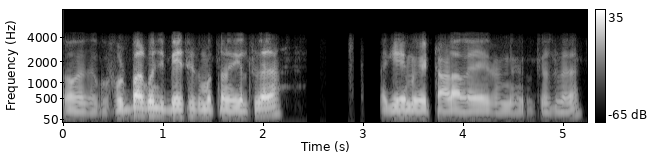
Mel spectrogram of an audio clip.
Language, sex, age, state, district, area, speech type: Telugu, male, 30-45, Telangana, Jangaon, rural, conversation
